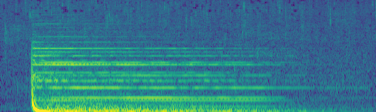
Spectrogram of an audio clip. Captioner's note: final tenth bell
